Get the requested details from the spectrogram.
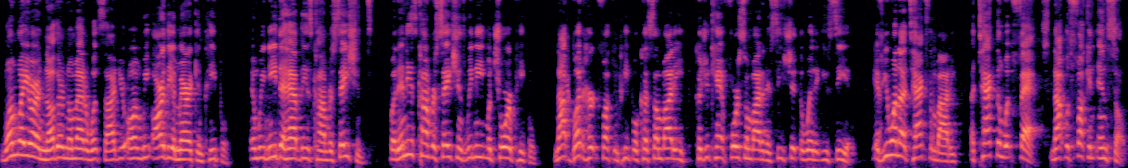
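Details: Adult speaker; no speech disorder.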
